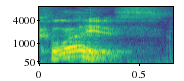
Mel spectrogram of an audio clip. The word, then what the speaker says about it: Calais: I forgot how to say his name. – Calais Campbell. – Calais. – It's Calais.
